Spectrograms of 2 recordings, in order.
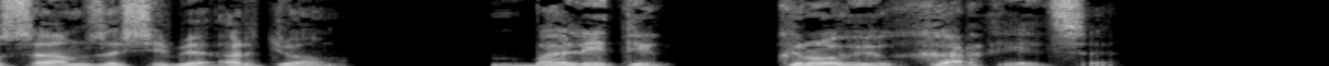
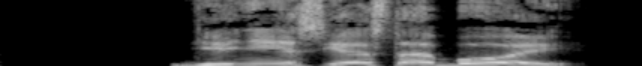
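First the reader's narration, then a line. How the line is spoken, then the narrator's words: Shout from darkness. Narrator (Russian): выкрикнул из темноты Федор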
